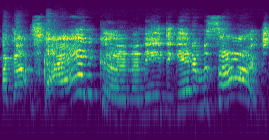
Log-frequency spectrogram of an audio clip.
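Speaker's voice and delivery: mock, very high, loud, near-tears voice. Retelling what an older customer said: imitating a tearful customer. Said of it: "I'm saying it like she was saying it".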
